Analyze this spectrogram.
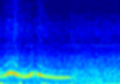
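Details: Baby Indian ringneck parrot, a pet, giving a short clear whistled phrase, two quick rising-falling loops then a long gliding descending note, in a quiet room.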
